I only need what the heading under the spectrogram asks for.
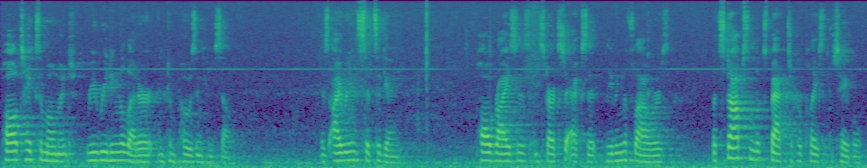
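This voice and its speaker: Woman, scripted narration, very low mellow voice, stage directions, reverberant hall. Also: moderate pace. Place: theatre hall. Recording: echoey hall with faint noise.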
